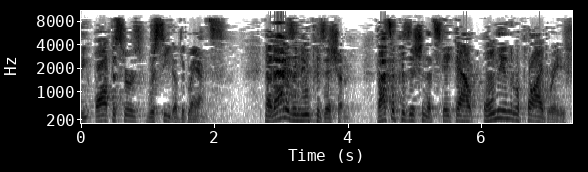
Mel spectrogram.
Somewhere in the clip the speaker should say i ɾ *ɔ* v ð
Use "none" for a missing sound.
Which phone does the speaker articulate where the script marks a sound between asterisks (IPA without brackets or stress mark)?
ʌ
